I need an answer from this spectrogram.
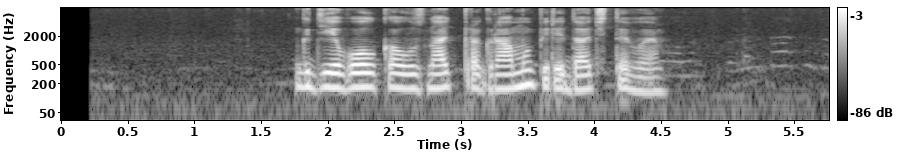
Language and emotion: Russian, neutral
